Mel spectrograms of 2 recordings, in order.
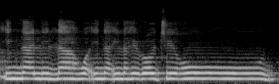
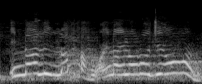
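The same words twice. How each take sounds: First: Said in the usual way. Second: Mock exasperated outburst. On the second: Shown as a demonstration. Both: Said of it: "Ha, ke tinggi sikit".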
